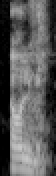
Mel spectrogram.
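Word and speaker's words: Ptolemy: next यहां पर इसकी जो ऑर्डिनेट ज्योमेट्री है उसको फिर और आगे बढ़ाया था जिसका नाम है टोलमी टोलमी पी साइलेंट है इसमें टोलमी ठीक है तो टोलमी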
